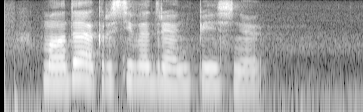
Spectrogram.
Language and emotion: Russian, sad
